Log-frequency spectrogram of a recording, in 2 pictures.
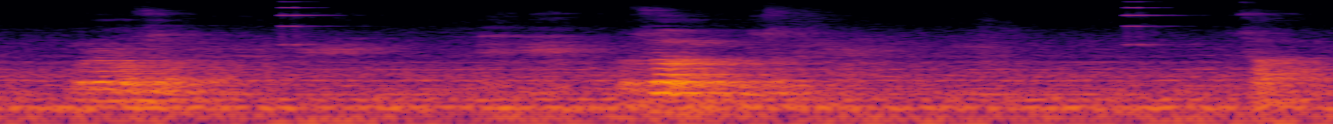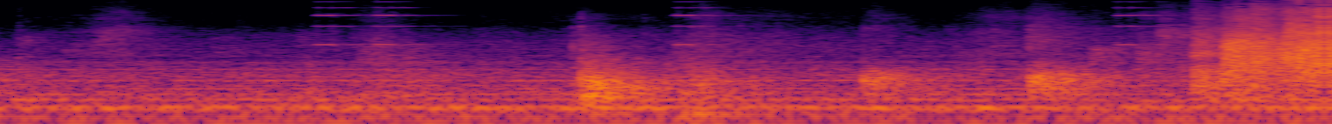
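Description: A woman speaks on a stage in a large echoing hall.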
